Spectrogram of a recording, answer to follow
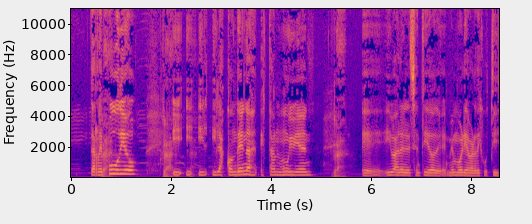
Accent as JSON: {"language": "Spanish", "town": "General Alvear", "region": "Mendoza", "country": "Argentina", "also_born_or_lived": "Uspallata", "said": "Bueno, mendocina. En realidad soy alvearense."}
